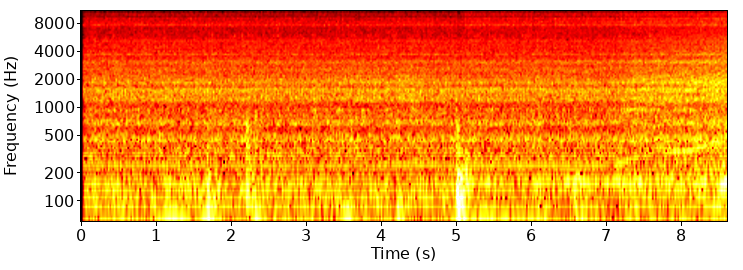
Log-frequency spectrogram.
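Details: BMW E90 engine running with a faint thin whine above the engine hum, rising with revs near the end; belts and bearings being checked, cause not pinned down.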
